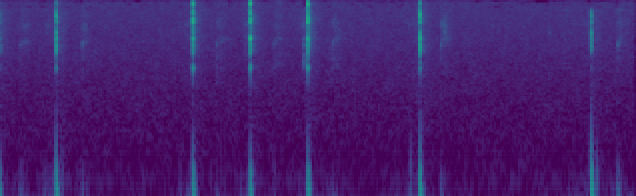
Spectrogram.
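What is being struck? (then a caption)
Small ribbed metal clicker. A small silver ribbed metal clicker, held in the fingertips above the microphones, is squeezed with the fingers to make six short, sharp clicks at uneven intervals. Each click has a dull low thump with a brief bright tick on top and almost no ring, separated by quiet pauses.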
